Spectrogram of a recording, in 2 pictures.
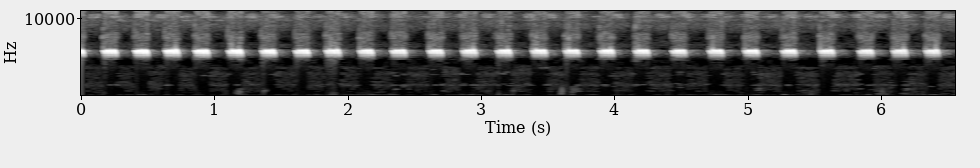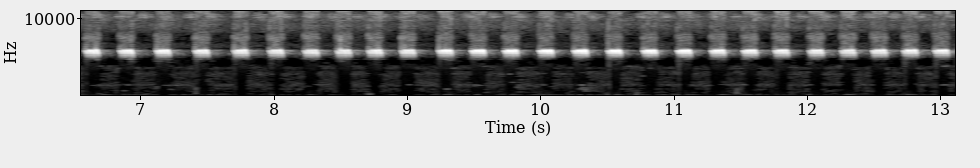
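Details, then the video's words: Cricket calling continuously with sharp, high chirps repeated roughly three and a half times a second in an even, unwavering beat. "Suara Jangkrik"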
